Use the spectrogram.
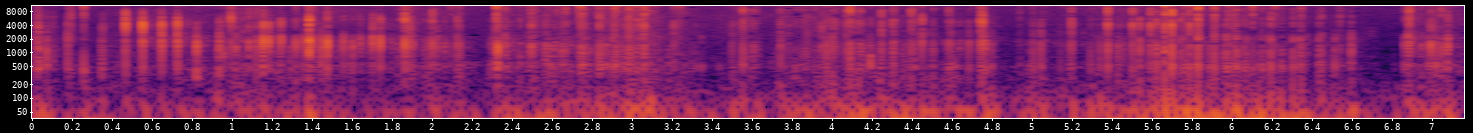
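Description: Long nails scratch rapidly across the studs of a white fabric pouch covered in studs, which lies flat and is likely empty. The result is a dense, continuous stream of crisp clicks and crackly scratching, with a steady low rumble underneath throughout.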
